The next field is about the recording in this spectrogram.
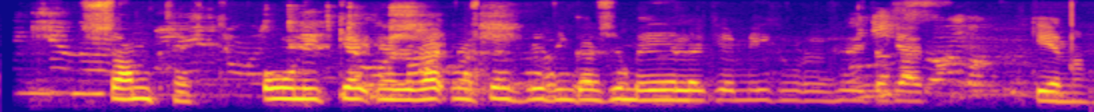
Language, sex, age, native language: Icelandic, female, 18-19, Icelandic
